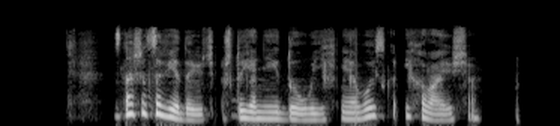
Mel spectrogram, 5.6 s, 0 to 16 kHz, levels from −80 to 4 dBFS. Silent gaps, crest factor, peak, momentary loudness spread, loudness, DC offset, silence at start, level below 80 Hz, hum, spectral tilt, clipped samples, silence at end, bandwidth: 1.06-1.13 s; 20 dB; -4 dBFS; 12 LU; -21 LUFS; under 0.1%; 0.7 s; -60 dBFS; none; -5 dB/octave; under 0.1%; 0.8 s; 8 kHz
